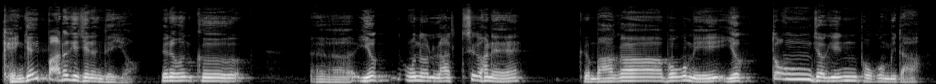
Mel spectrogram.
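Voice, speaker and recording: Dark-voiced pastor preaching a sermon. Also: male voice, fairly high pitch, animated. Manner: halting delivery with many fillers and frequent throat-clearing; folksy, humorous asides.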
